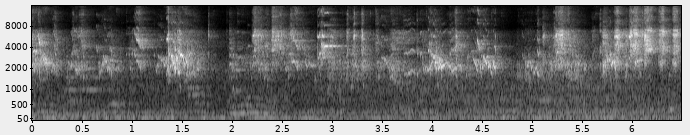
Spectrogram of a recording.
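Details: Budgerigar chirping: dense, scratchy high chatter in bursts that swell and fade, busiest around one and a half and five seconds, with a faint low hum underneath.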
